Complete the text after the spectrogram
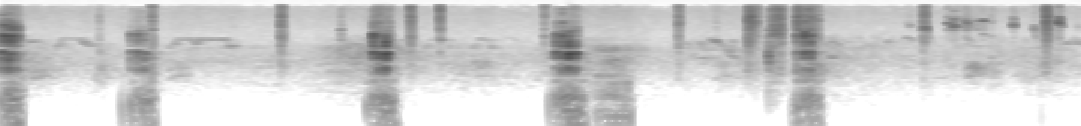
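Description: A pig gives short, rough, pulsing grunts in irregular bursts about a second apart.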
